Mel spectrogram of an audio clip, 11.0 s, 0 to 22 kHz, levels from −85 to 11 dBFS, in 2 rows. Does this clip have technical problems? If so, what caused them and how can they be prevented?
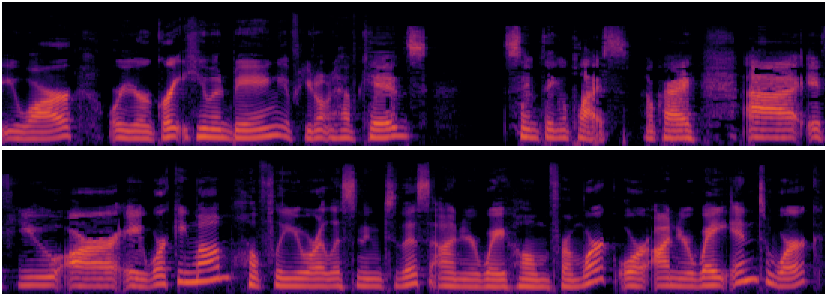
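Yes. From 2.44 s to 6.44 s the speech switches abruptly to an adaptive stream at a lower bitrate, with no gap. Nothing remains above 11.8 kHz, and codec artefacts rise. This fits a fall from a 96 kbit/s AAC rendition to a 16 kbit/s HE-AAC one after the connection slowed, with spectral band replication rebuilding the top end. Better buffering, or a higher minimum rendition in the bitrate ladder, would prevent this.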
